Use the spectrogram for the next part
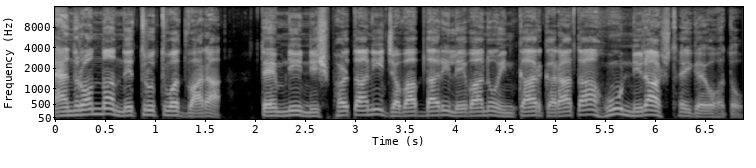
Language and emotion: Gujarati, disgusted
